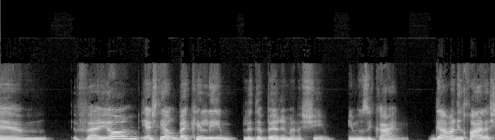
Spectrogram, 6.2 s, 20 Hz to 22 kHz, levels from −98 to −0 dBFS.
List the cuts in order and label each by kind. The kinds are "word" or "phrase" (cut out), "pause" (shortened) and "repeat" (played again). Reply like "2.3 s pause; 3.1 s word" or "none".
3.0 s pause; 4.2 s pause; 5.3 s pause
